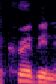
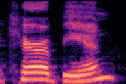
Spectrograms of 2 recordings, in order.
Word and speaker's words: Caribbean: you know where the Caribbean is right it's an ocean uh some people say yeah some people say Caribbean and some people say Caribbean and either way is okay so why don't we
